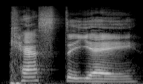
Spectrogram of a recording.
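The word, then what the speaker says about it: Castilla: two percent um cast okay the l's are wise in spanish so is castille or castille castille castille and leon is two percent uh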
